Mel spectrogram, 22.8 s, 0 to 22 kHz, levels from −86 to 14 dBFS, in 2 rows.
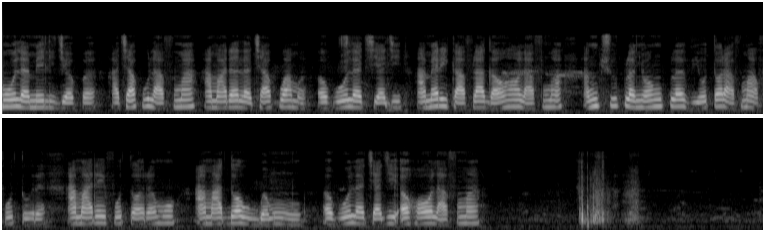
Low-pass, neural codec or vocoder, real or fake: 7.2 kHz; none; real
